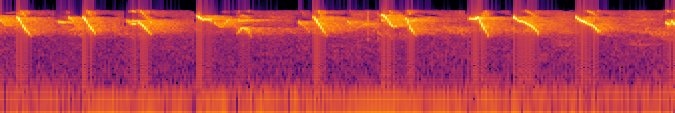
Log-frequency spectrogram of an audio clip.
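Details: A saffron finch (Sicalis flaveola) sings its classic song, a steady string of sharp, high, downslurred chips at about three per second, over a faint low hum.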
